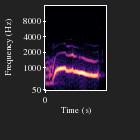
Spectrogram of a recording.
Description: Звуки мяуканья котенка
